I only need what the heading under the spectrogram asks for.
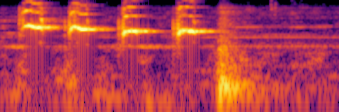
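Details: Greater green leafbird singing to provoke another leafbird to reply, four bright whistled notes sliding downward in quick succession, then a short harsh rasping burst before silence.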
